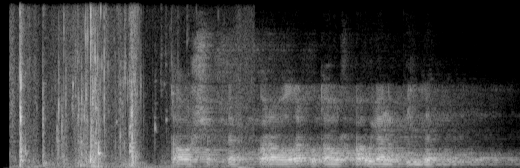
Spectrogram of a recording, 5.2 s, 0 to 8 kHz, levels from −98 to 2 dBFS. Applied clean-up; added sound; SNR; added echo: none; Liquid; 1 dB; reverberation time 2.2 s.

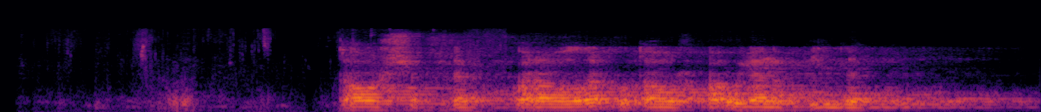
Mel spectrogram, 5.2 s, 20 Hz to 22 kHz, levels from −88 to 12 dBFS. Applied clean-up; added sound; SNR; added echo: neural separator model SepFormer DNS4.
